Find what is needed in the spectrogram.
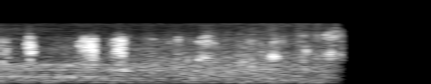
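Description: Faint short high chirps from an animal, about six in a row at uneven spacing. The sound then cuts off suddenly to dead silence near the end.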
